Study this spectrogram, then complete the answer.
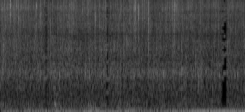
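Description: Cumin seeds and green onions sizzle steadily in a hot oiled pan, a continuous close frying hiss with a brief soft tap near the end and no talking.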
